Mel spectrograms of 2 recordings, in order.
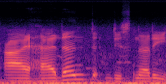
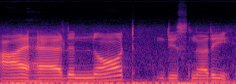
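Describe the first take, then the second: First: "Had not" is contracted into one word. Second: "Had not" is said as two full words.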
